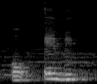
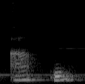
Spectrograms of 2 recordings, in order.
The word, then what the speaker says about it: AUM: Que actualmente se pronuncia y se escribe OM, OM, pero tradicionalmente se escribe y se pronuncia, se canta su sonido, es AUM.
